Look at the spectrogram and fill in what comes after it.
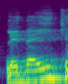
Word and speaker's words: Lénaïc: Lénaïque est assez compliqué à prononcer déjà pour certains Français. Ici, dès que j'ai commencé à entendre des choses bizarres sur mon prénom, j'ai tout de suite demandez aux gens Call me Lenny.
